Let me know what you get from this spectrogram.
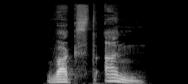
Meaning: inflection of anwachsen: 1. second-person plural present 2. plural imperative
- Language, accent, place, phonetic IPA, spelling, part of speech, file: German, Germany, Berlin, [ˌvakst ˈan], wachst an, verb, De-wachst an.ogg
